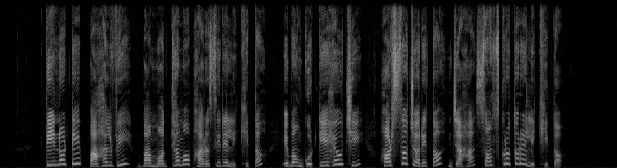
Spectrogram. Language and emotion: Odia, neutral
